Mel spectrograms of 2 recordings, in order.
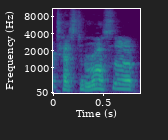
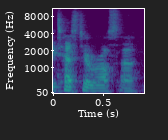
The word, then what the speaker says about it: Testarossa: And we're obviously going to go with the Ferrari Testarossa because, or Testarossa, depending on I guess how you want to pronounce it. But I say Testarossa, and we're gonna give it a go now.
